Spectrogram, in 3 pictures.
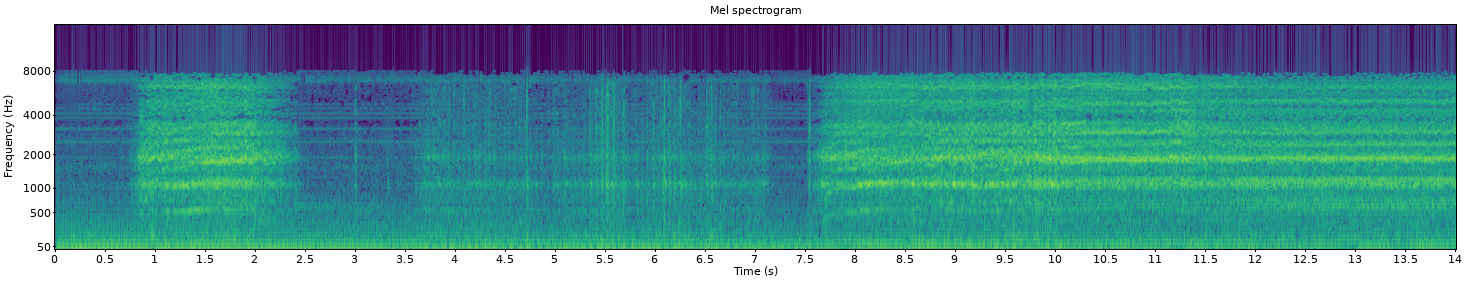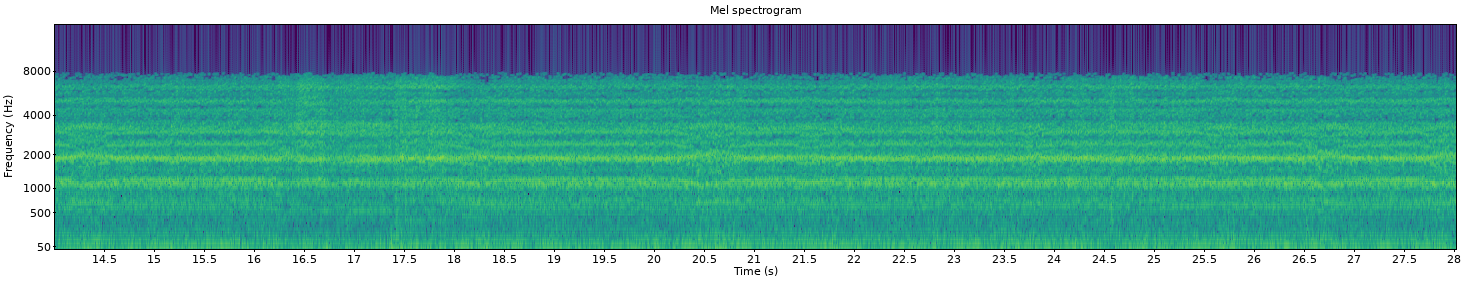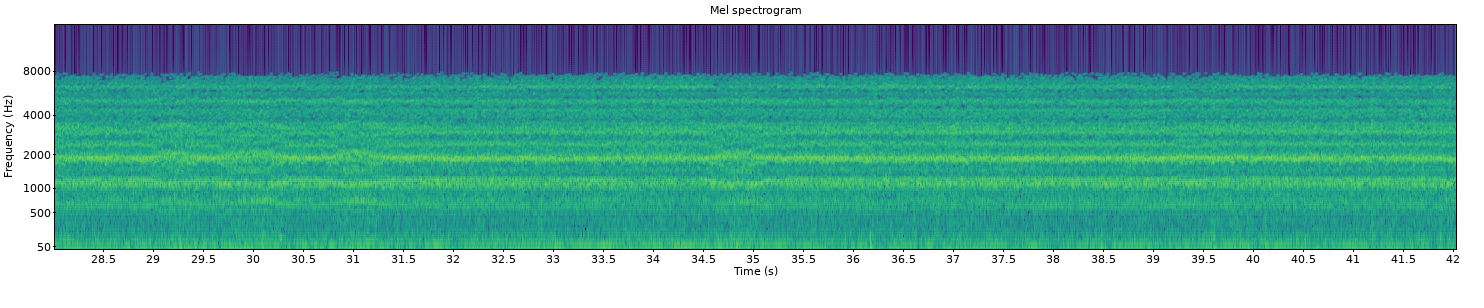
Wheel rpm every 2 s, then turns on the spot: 70, 20, 20, 30, 150, 160, 160, 160, 160, 160, 160, 160, 160, 160, 160, 160, 160, 160, 160, 160, 160.
4-6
